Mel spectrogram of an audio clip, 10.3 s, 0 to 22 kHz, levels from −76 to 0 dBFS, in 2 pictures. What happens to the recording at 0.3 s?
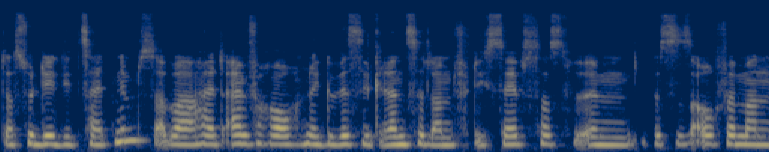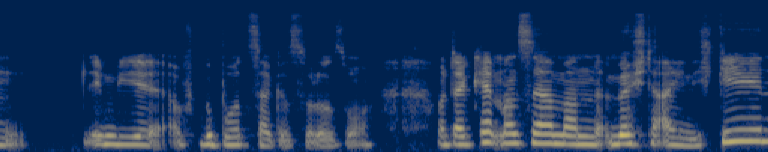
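Nothing goes wrong at 0.3 s; the speech plays through that moment intact, with no dropout, click, distortion or other fault.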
